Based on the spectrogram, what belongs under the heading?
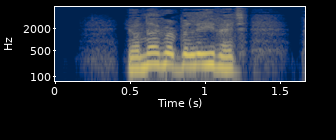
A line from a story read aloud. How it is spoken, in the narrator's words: panted Edie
